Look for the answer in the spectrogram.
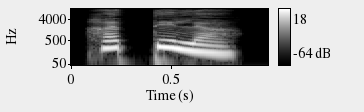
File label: "ಹುದಲು", kannada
